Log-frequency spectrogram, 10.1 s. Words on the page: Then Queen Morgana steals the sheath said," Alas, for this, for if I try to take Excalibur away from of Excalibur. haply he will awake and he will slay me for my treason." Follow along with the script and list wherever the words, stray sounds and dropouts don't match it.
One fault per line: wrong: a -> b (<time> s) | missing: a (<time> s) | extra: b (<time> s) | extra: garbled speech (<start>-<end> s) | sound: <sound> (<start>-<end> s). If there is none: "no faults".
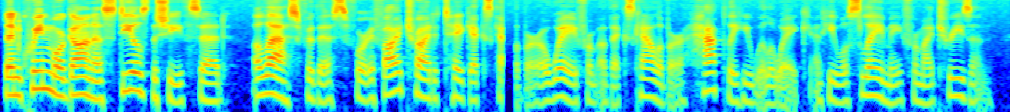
sound: dropout (5.0-5.2 s)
